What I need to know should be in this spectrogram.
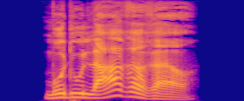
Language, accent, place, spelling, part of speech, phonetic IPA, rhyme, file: German, Germany, Berlin, modularerer, adjective, [moduˈlaːʁəʁɐ], -aːʁəʁɐ, De-modularerer.ogg
- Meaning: inflection of modular: 1. strong/mixed nominative masculine singular comparative degree 2. strong genitive/dative feminine singular comparative degree 3. strong genitive plural comparative degree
